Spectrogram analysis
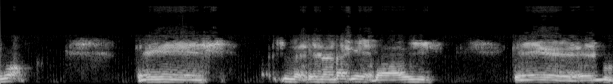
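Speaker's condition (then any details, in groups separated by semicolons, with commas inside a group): Cerebral palsy; great difficulty speaking, noticeable speech difficulty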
